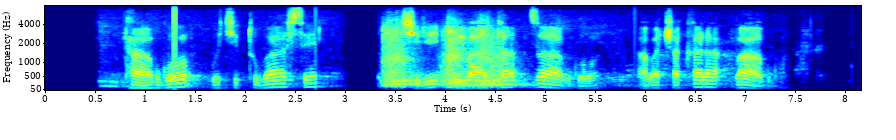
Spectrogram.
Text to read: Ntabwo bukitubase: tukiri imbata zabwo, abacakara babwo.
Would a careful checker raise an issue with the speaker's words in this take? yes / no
no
